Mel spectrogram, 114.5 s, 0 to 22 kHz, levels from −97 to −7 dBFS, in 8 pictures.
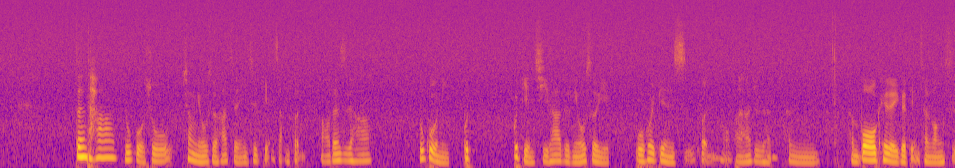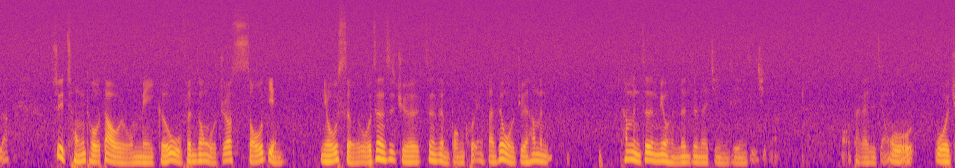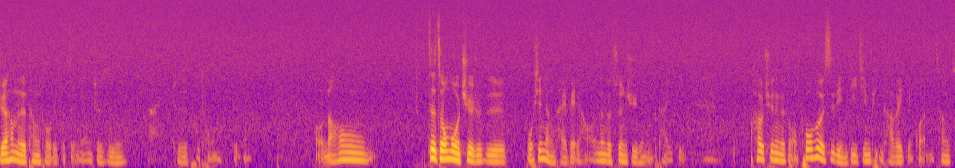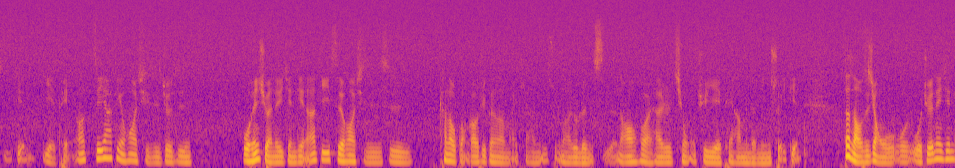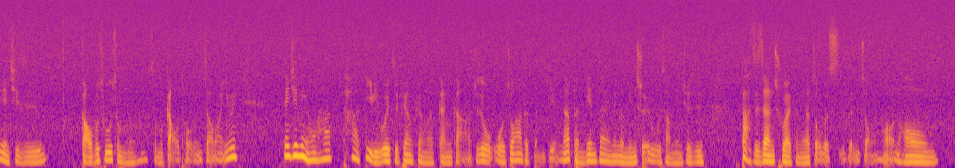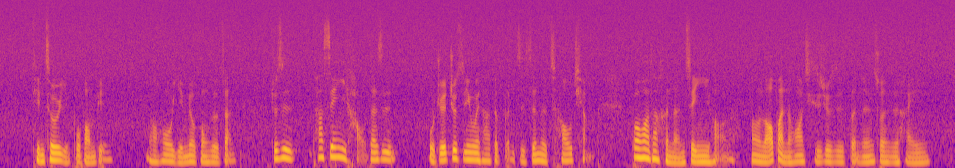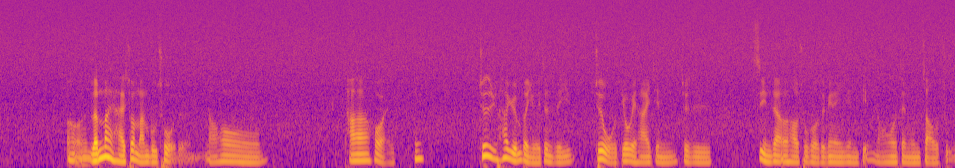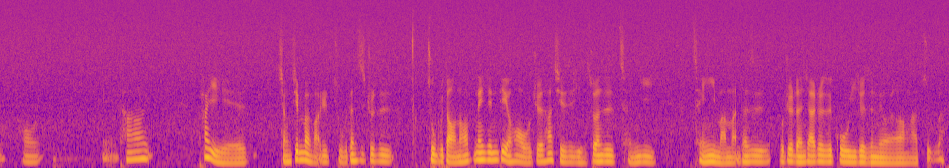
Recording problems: hiss; loud; throughout; 7 dB below the speech

